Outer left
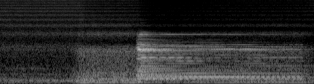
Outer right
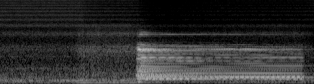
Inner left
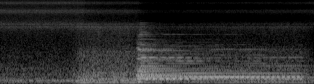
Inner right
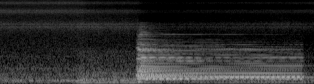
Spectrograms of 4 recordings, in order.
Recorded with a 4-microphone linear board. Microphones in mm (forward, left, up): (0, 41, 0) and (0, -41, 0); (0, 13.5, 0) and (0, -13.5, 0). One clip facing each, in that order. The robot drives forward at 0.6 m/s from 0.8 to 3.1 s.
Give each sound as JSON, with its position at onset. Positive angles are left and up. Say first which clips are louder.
{"t": 1.4, "sound": "a piano", "louder": "outer right 4 dB, inner right 4 dB", "side_deg": -15, "distance_m": 1.7}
